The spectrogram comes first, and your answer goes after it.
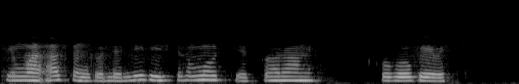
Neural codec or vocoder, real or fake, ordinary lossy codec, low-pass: codec, 16 kHz, 4 kbps, X-Codec, WavLM features, trained on Multilingual LibriSpeech; fake; AAC, 16 kbps; 3.6 kHz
